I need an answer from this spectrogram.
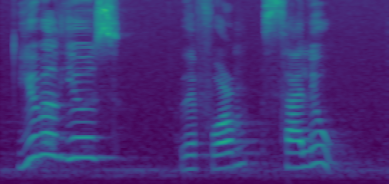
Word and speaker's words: salut: If you want to greet somebody in an informal way, you will use the form salut. I would like to pay your attention that T at the end is not pronounced.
